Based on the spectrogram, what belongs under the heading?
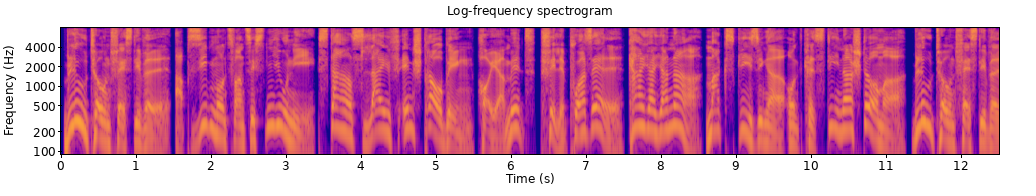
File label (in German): Werbung; Bluetone 2017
